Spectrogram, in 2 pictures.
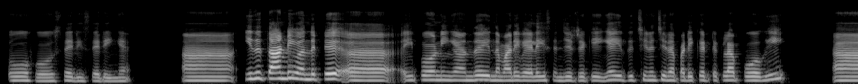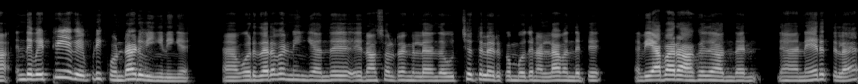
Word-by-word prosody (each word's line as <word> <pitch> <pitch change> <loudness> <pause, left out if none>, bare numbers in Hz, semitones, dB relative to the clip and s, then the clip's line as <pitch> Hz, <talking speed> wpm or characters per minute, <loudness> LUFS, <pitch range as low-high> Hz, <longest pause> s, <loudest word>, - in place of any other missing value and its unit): ஓஹோ! 180 -3 -4 0.2
சரி 175 -3 -5
சரிங்க. 160 -1 -6 0.6
ஆங் 180 0 0 0.2
இத 265 +2 +3
தாண்டி 275 +1 +9
வந்துட்டு 240 +1 +2 0.2
அ - - +2 0.6
இப்போ 210 +1 -6 0.2
நீங்க 195 -1 -3
வந்து 195 +2 -1
இந்த 190 -2 -2
மாதிரி 185 +1 +1
வேலைய 185 +1 -1
செஞ்சிட்டு 180 0 -6
இருக்கிங்க, 180 +1 -5
இது 190 -1 -9
சின்ன 200 -2 -5
சின்ன 200 -2 -1
படிக்கட்டுகளா 190 +1 -3
போகி, 185 +5 -1 0.6
ஆ - - +3 0.4
இந்த 230 +1 +4
வெற்றிய 310 +7 +4 0.2
எப்படி 260 +4 -3
கொண்டாடுவீங்க 200 -4 +4
நீங்க? 160 0 -3 0.6
ஒரு 200 0 +1
தடவ 230 +4 +3
நீங்க 200 -1 -4
வந்து 200 +2 -1 0.3
நான் 190 0 0
சொல்றேங்கள்ள, 190 -2 -2
இந்த 180 0 -1
உச்சத்தில 220 +3 0
இருக்கும்போது 190 0 -3
நல்லா 180 +2 +1
வந்துட்டு 185 +1 -3 0.5
வியாபாரம் 205 +1 +6
ஆகுது, 200 +1 -1
அந்த 180 0 -4 0.7
நேரத்தில 215 -4 -1
190 Hz, 145 wpm, -22 LUFS, 180-210 Hz, 0.7 s, தாண்டி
